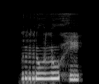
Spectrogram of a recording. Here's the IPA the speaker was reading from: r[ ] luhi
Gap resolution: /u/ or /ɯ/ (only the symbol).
u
